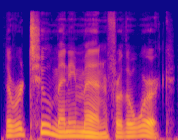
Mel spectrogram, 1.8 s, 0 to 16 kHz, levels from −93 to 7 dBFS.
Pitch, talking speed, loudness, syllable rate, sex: 120 Hz, 270 wpm, -15 LUFS, 6.6 syllables/s, male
